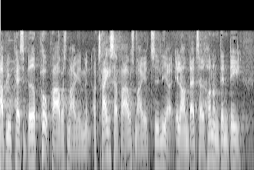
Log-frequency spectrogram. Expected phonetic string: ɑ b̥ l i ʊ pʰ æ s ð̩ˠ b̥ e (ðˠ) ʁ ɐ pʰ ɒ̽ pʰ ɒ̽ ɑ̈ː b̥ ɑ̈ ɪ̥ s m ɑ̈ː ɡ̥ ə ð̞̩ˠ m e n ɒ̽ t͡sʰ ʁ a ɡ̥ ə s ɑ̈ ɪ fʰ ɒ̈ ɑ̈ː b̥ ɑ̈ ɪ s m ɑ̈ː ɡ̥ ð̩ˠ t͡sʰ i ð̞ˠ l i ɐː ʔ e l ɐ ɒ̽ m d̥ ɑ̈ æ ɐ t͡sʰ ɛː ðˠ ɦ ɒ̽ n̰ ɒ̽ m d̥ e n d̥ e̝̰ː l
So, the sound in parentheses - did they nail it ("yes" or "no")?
yes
